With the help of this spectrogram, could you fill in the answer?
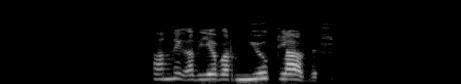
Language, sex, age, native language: Icelandic, female, 40-49, Icelandic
